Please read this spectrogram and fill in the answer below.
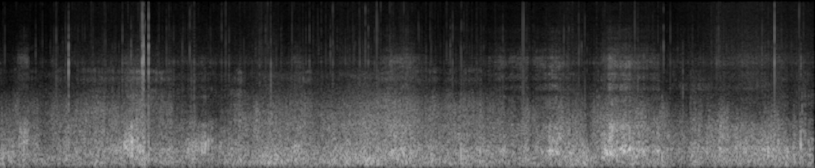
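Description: Wind buffeting the microphone of a camera carried by a downhill skier, mixed with the skis sliding and scraping over packed snow, which swells louder every few seconds.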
